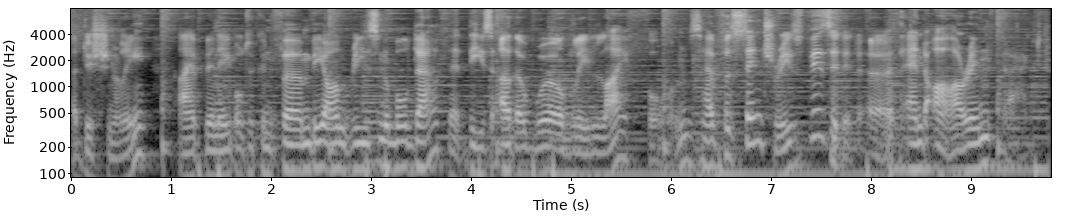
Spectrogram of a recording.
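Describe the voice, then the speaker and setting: A man playing a pompous, mysterious conspiracy theorist in a formal, verbose, pedantic scripted monologue. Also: fairly low pitch. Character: pompous mysterious male conspiracy-theorist scientist on a cassette letter.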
